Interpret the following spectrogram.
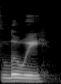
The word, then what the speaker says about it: LOOI: centuries ago it's l oi and it is pronounced Louie that's how they have it pronounced someone's asking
